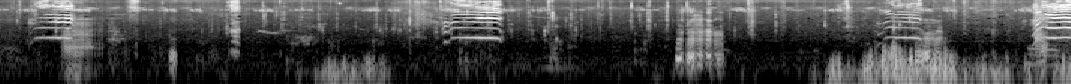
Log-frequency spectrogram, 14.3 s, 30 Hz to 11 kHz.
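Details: Farm goat giving birth to three female kids: several loud harmonic bleats at about 1, 6, 12 and 14 seconds, separated by low murmuring human voices, with a faint steady high tone throughout.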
